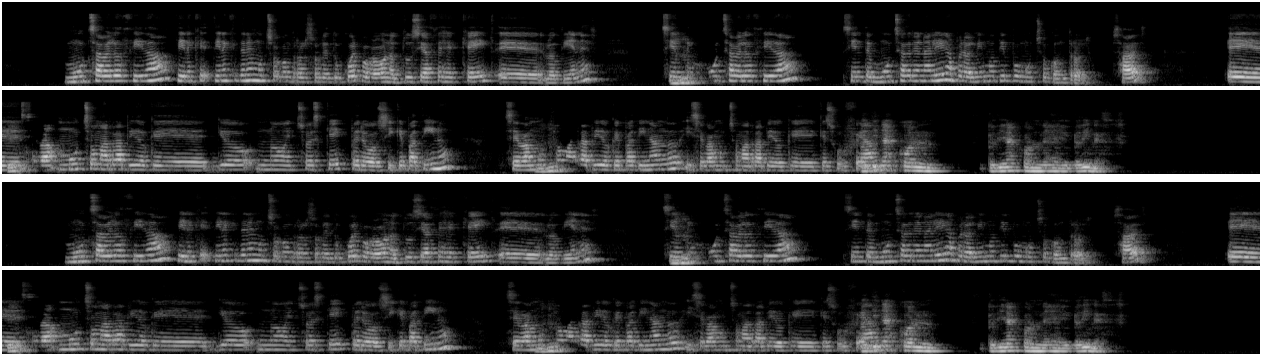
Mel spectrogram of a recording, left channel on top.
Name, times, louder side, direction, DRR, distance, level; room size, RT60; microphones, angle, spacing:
voice 1, 0.6-5.9 6.6-8.0 8.4-11.4 12.3-17.1 17.6-21.4, left 3 dB, 75° left, 0.6 m, -25 dB
voice 2, 21.2-22.0 22.4-23.8, equal, 5° left, 0.3 m, -22 dB
2.5 x 2.0 x 2.6 m
head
